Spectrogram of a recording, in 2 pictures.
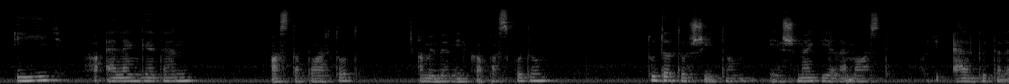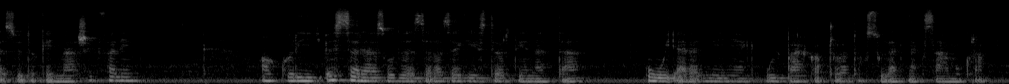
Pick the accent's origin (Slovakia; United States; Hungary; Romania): Slovakia; Upper Hungary, Felvidék; also born or lived in Bratislava; Egy kis felvidéki falucskából származom.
